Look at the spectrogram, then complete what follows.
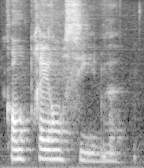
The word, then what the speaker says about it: comprehensive: speech bubble comprehensive they comprehensive pronounce the h comprehensive you can liaise between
